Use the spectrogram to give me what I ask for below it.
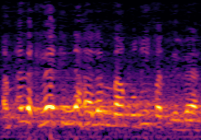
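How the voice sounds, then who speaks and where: Egyptian guy teaching religion, kinda high voice, asks and answers his own questions, echoey hall. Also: sing-song, dull audio. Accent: Egyptian Arabic. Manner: stretches key words slowly for emphasis. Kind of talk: religious lesson. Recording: reverberant hall with faint background noise.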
